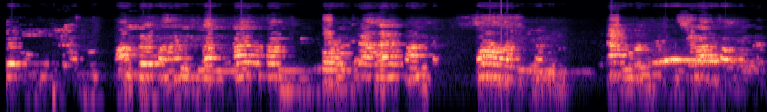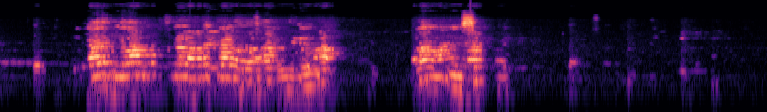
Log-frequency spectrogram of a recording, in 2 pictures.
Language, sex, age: Somali, male, 25-35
